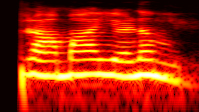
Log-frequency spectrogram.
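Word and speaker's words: रामायणम्: sandy this one baghini rama yanam very good see you he heard the pronunciation of the it is not na okay no there is a dot below so rama ya nam okay i wish bhagini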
